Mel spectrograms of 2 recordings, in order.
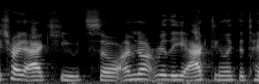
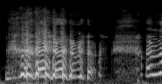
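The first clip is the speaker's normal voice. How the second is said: laughing; 9 semitones higher, 8 dB louder than usual. Real, not acted. Laughs at own joke.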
